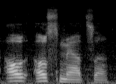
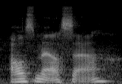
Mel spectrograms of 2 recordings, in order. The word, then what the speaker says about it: Ausmerzer: You pronounced that absolutely wrong. Okay, help me. It's called Ausmerzer. Oh. Ausmerzer.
